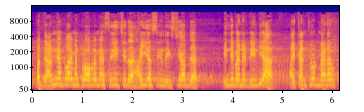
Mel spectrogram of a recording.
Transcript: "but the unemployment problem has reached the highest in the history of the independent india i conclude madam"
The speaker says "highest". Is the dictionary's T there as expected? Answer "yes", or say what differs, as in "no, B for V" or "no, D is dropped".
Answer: no, T is dropped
